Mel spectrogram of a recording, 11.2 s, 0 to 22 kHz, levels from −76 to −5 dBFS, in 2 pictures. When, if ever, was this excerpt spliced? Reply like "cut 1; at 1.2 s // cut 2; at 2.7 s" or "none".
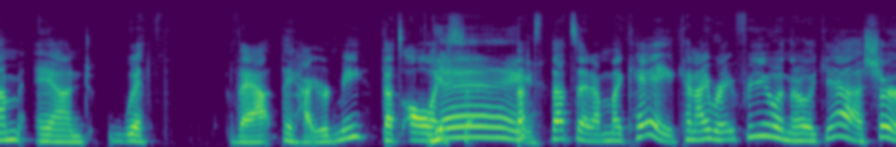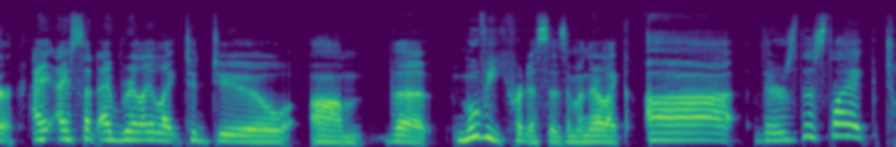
cut 1; at 5.7 s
